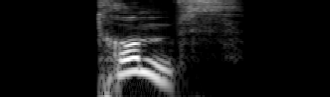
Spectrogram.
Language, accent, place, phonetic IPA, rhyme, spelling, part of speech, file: German, Germany, Berlin, [tʁʊmp͡fs], -ʊmp͡fs, Trumpfs, noun, De-Trumpfs.ogg
- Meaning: genitive singular of Trumpf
